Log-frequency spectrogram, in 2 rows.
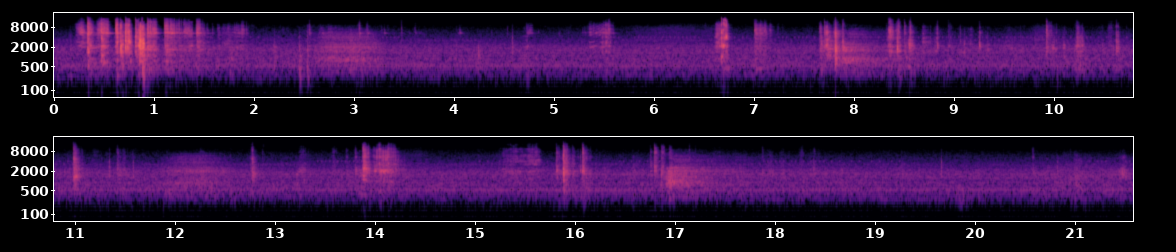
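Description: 0.8 mm copper wire being bent with small pliers and fingers against a sheet of paper: a quick run of clicks and scraping in the first second or two, then scattered sharp clicks and soft rubbing.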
